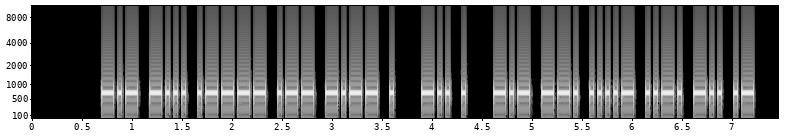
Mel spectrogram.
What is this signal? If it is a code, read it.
Morse code, heard as a keyed tone, about 30 wpm, 700 Hz. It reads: KB1WYE DE KG4FDA
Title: USA Callsign DE Callsign - 6 Characters - 30wpm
